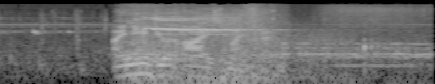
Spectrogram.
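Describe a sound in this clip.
An eagle screeches overhead.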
